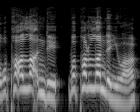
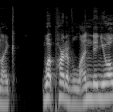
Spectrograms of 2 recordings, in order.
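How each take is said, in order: First: A light put-on British accent, quicker; playful hint of a British accent; mock British accent. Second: Said in the usual way. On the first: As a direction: toss it off in a mock London accent. Mimicking how Brits place accents.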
